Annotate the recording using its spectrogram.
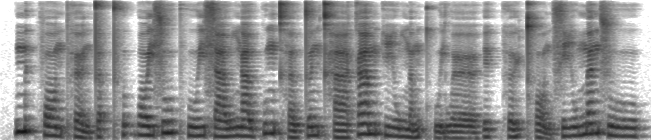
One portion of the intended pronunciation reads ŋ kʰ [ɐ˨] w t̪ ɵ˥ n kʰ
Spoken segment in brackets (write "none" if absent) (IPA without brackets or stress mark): ɐ˨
